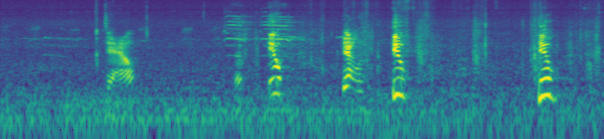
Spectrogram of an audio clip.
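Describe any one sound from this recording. A man speaks in short commands to a dog.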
